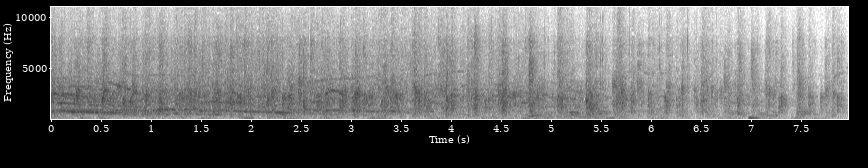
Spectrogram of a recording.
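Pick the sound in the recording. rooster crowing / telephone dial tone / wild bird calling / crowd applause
crowd applause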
